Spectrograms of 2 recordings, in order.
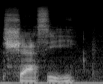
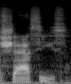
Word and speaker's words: chassis: I guess the S is silent. It's chassis. But when I grew up, everybody I know in the town that I grew up in called it a chassis, whether it was your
